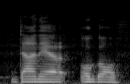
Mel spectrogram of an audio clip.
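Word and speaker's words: Dan yr Ogof: Dan he talks about Dan y ogof Welsh pronunciation Danel oov located at the national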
